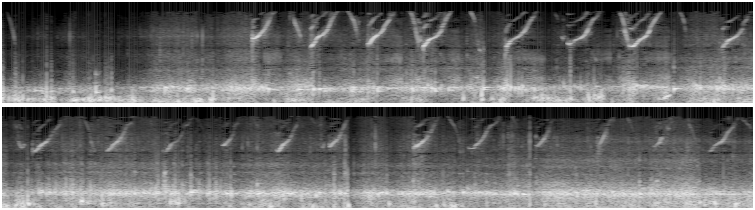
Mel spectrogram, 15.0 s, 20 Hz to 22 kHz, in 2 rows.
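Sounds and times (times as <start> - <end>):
dolphin whistling: 2.4 - 11.0, 11.6 - 15.0.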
